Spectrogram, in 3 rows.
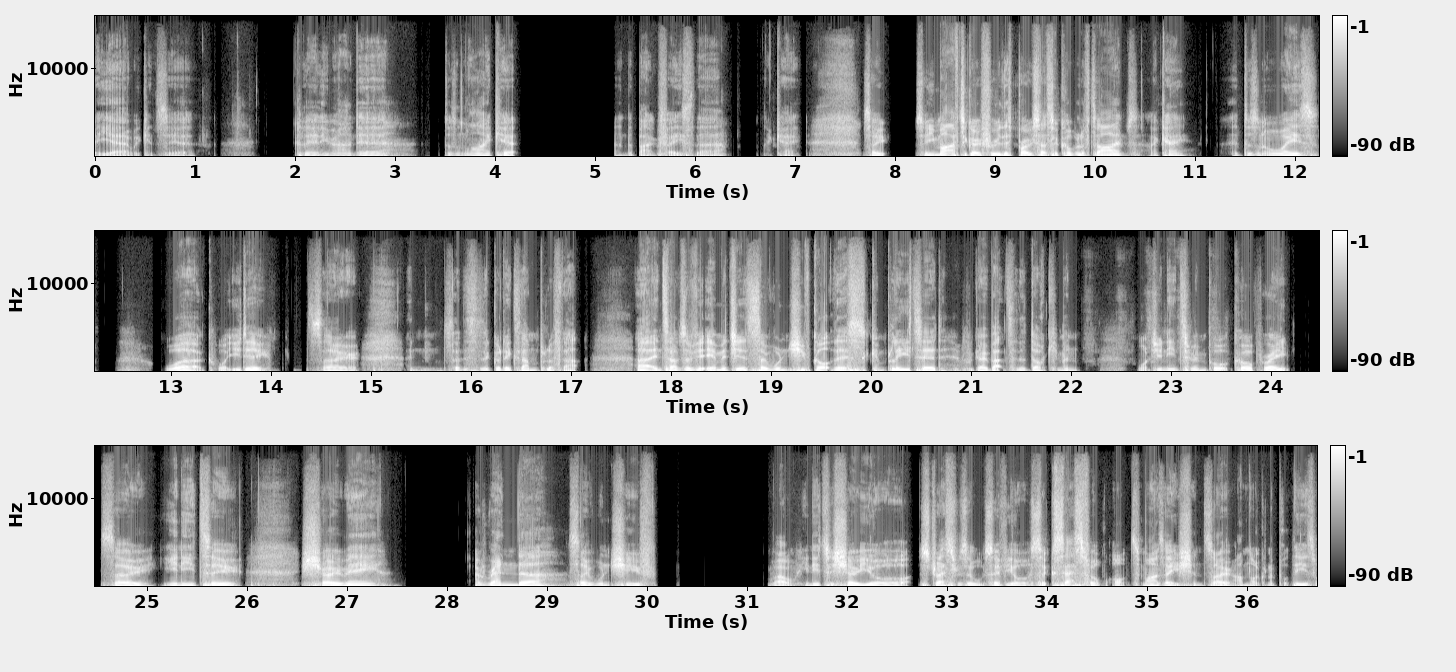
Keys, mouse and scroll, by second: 0.5 middle click, 0.5 middle click, 0.6-1.3 scroll, 1.3-2.4 ctrl+middle click, 2.8 middle click, 3.9 middle click, 5.5 middle click, 5.6 middle click, 5.8 middle click, 5.9 middle click, 5.9 middle click, 6.6 middle click, 7.0 scroll, 8.0-9.8 scroll, 10.2-10.7 scroll, 11.8-12.2 ctrl+scroll, 13.8 scroll, 15.2 scroll, 17.0-20.9 ctrl+scroll, 21.4 click, 22.0-23.9 scroll, 23.9-25.7 scroll, 25.7-26.4 scroll, 29.8-31.0 scroll.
